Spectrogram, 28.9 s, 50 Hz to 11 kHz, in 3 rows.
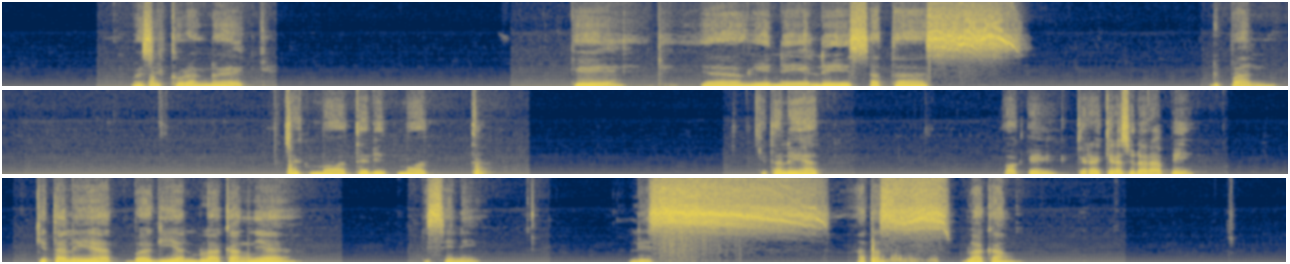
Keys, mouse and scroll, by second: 0.4 middle click, 2.1 click, 2.5 middle click, 3.1 click, 3.2 click, 14.0 click, 14.4 click, 15.0-18.9 middle drag, 18.9 scroll down 2, 19.0 scroll up 2, 19.0-19.4 scroll down 4, 19.4 click, 20.0 scroll down 1, 20.2-21.9 middle drag, 27.7 click, 28.4 click.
